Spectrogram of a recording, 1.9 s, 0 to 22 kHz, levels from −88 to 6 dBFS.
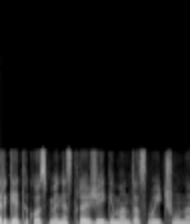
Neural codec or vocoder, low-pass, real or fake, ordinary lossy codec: codec, 16 kHz, 0.7 kbps, FocalCodec; 7.2 kHz; fake; AAC, 96 kbps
